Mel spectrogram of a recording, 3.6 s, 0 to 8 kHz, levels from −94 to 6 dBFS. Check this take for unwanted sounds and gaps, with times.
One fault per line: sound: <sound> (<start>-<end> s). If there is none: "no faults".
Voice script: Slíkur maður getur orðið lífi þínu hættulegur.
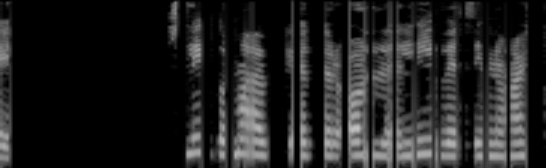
no faults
